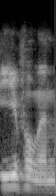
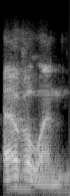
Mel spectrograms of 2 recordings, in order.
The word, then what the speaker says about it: Evelyn: his wife uh Evelyn um and it is pronounced Evelyn I learned by the way um we were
